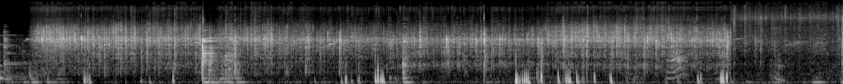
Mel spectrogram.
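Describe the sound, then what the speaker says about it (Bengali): Dried red chilies and nigella seeds frying in hot oil, a close, crackling sizzle with scattered sharp pops and stirring clatters, fairly steady before easing slightly near the end. "শুকনো লঙ্কা তেলে দিলাম কালো জিরা তেলে দিলাম তেলে দিয়ে দেব"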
